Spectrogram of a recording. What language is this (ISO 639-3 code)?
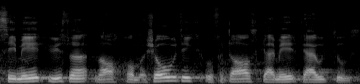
gsw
